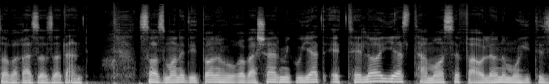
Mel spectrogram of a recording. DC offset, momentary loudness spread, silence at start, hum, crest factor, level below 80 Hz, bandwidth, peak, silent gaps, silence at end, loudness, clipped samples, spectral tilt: under 0.1%; 6 LU; 0 s; none; 10 dB; -34 dBFS; 17.5 kHz; -8 dBFS; none; 0 s; -18 LUFS; under 0.1%; -5.5 dB/octave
